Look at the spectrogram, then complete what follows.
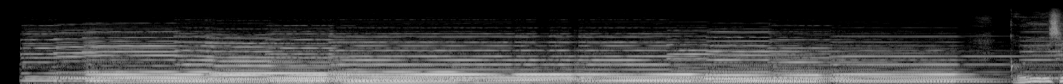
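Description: Organ playing a slow introduction of held chords that change every second or so, dipping in level near the end.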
